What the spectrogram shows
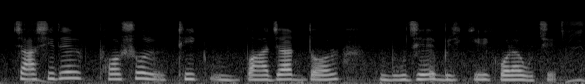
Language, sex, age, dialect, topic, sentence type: Bengali, female, 36-40, Standard Colloquial, agriculture, statement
